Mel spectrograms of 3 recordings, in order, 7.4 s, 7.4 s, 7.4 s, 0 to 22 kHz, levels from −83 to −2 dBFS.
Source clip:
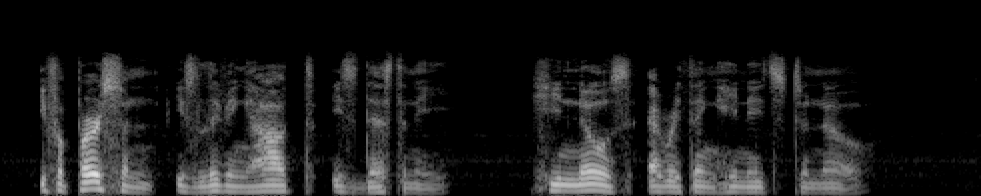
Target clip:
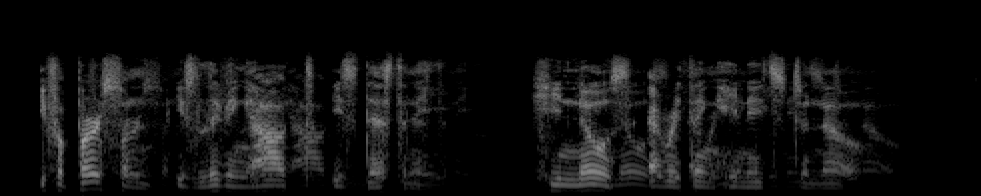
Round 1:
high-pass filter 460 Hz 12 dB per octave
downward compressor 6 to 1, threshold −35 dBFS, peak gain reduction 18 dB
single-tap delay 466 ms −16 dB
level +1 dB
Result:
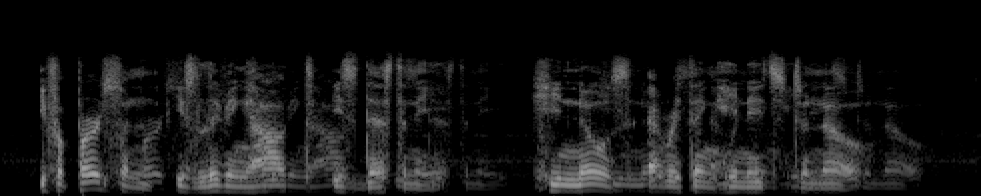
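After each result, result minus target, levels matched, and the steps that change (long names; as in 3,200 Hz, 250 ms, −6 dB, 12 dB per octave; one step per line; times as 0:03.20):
echo 167 ms late; 500 Hz band +9.0 dB
change: single-tap delay 299 ms −16 dB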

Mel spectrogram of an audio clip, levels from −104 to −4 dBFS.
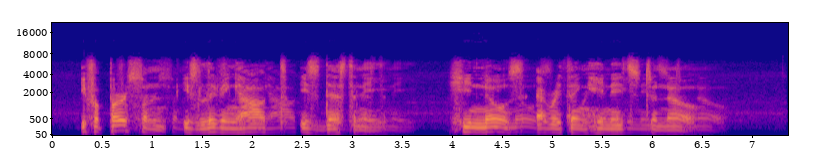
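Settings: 500 Hz band +9.0 dB
change: high-pass filter 1,500 Hz 12 dB per octave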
